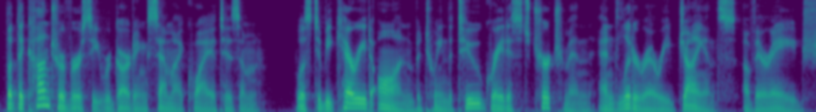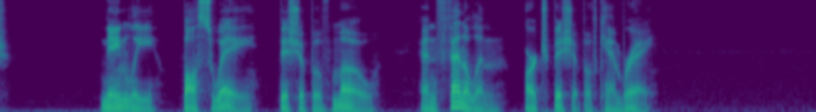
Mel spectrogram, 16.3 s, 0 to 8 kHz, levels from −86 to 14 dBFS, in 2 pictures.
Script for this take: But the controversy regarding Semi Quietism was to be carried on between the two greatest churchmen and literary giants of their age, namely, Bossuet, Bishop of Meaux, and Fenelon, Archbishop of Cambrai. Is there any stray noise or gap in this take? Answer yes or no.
no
